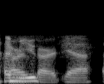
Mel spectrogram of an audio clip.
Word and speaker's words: Sarsgaard: And Peter Sarsgaard is every time I say his name, I want to stick the K in there. – I know, Sarsgaard, I'm used to that.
